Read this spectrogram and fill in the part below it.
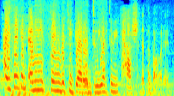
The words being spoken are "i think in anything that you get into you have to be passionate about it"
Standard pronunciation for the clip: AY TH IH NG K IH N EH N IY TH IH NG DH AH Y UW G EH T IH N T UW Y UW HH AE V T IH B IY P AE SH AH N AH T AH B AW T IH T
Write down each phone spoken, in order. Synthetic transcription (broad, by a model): AY TH IH NG K IH N EH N IY TH IH NG DH AH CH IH G EH T IH N T UW Y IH HH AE F T IH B IY P AE SH AH N AH T AH B AW T IH T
